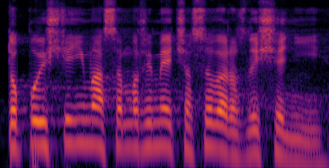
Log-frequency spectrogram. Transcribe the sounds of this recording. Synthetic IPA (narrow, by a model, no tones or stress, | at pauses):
t̪o̞po̞jɪʃcɛɲiːmaːsamorɛjmɲɛt͡ʃaso̞vɛːɾo̞zlɪʃɛɲḭː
